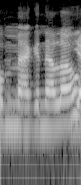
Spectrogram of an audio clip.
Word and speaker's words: Manganiello: John Maginelli. How do you say his name? Sofia Vergara's Joe Manganiello.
